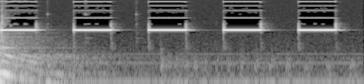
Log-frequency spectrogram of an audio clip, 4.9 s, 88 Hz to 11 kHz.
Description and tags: Microwave Bleeps 01
A microwave bleeps
beep, bleep, blip, Microwave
